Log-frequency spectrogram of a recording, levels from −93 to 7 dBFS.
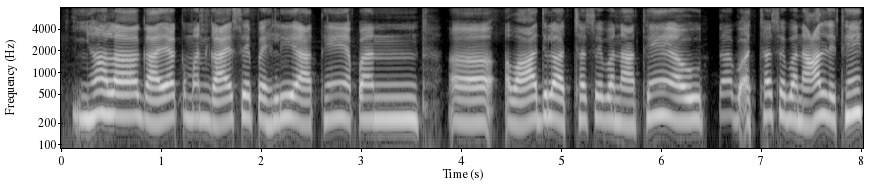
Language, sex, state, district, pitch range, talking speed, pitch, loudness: Hindi, female, Chhattisgarh, Korba, 215-245 Hz, 165 wpm, 230 Hz, -17 LUFS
